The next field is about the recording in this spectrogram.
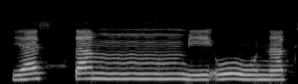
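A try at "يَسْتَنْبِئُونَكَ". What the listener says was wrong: Yastambi'u. Bukan hamzah ya. Bukan ain ya, hamzah. Yastambi'unak.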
